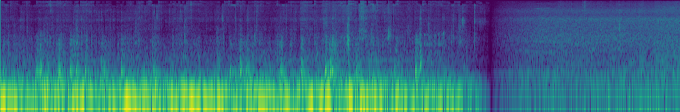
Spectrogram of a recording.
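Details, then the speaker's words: VW Up! front suspension while driving, new shock absorber fitted: irregular hollow knocks over heavy road rumble, loud as if the wheel were falling off, caused by a worn, loose sway bar link; replaced with new links. "aí está a causadora do problema a famosa bieleta como dá para ver ela já estava sem ação nenhuma o que causava folga que ocasionava o barulho"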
